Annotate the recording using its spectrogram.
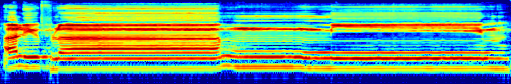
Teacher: Ini lam itu panjang 6 harokat. Mimnya juga 6 harokat.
